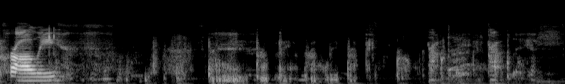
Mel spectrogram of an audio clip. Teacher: in spoken English it won't usually receive all three syllables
